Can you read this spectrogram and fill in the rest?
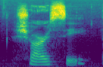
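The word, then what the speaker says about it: Saoirse: Oh, Cioris. – Charcy, that's how you say her name.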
